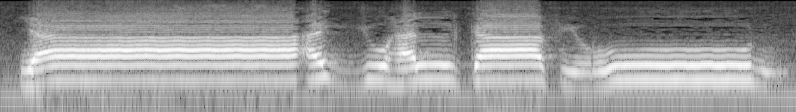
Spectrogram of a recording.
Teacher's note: کافرون را کے اوپر پیش ہے، اس کو پر پڑھیں گے. نون زبر ہے لیکن جب آیت ختم ہو رہی ہے تو ہم نون کو ساکن کر کے پڑھیں گے.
